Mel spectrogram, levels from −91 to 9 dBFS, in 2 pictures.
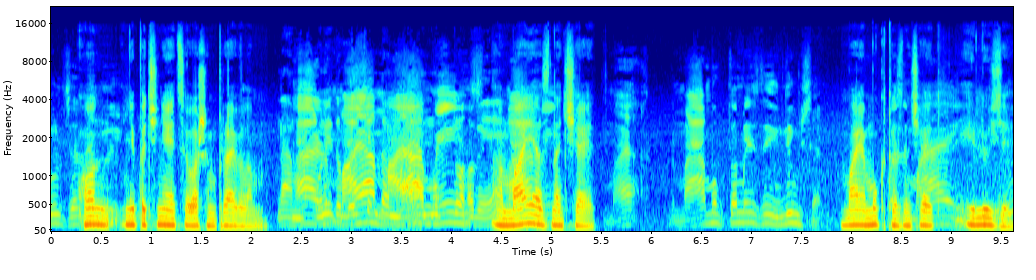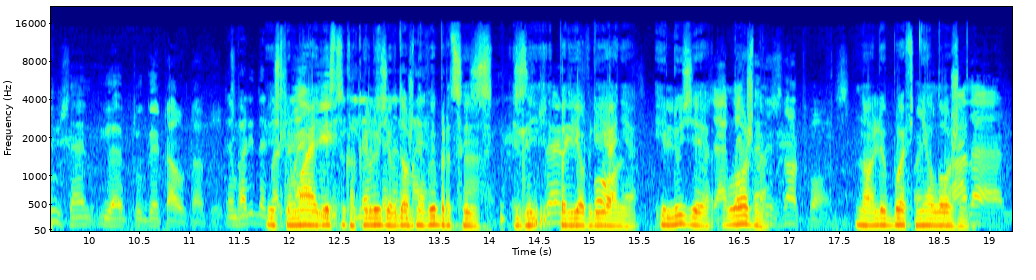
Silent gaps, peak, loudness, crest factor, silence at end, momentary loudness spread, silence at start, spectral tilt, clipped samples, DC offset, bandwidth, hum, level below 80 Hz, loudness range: none; -4 dBFS; -21 LUFS; 16 dB; 0.1 s; 16 LU; 0 s; -6 dB/octave; under 0.1%; under 0.1%; 15.5 kHz; none; -48 dBFS; 6 LU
